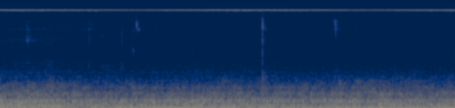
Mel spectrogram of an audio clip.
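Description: Steady low rumble of a car heard from inside the cabin as it creeps along at slow speed: engine and road noise. A faint click comes a little past halfway.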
